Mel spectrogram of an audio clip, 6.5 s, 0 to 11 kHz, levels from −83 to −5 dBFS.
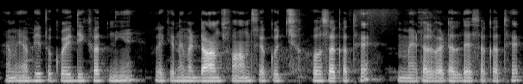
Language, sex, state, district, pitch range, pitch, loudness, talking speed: Hindi, male, Chhattisgarh, Korba, 125-140 Hz, 130 Hz, -23 LUFS, 175 wpm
